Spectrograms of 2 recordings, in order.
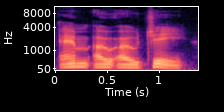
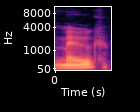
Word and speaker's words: Moog: said the word moog m-o-o-g now i've always pronounced it moog because it's got two o's a g so you get oog and then you've got the m at the beginning you've got moog you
